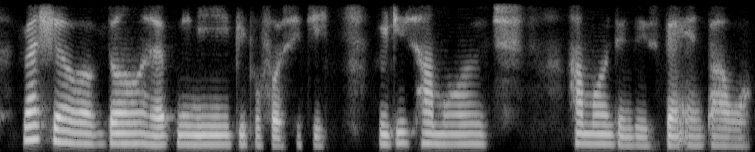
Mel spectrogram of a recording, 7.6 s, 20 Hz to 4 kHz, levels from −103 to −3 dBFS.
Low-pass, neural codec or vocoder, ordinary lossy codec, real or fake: 3.6 kHz; autoencoder, 48 kHz, 32 numbers a frame, DAC-VAE, trained on Japanese speech; none; fake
